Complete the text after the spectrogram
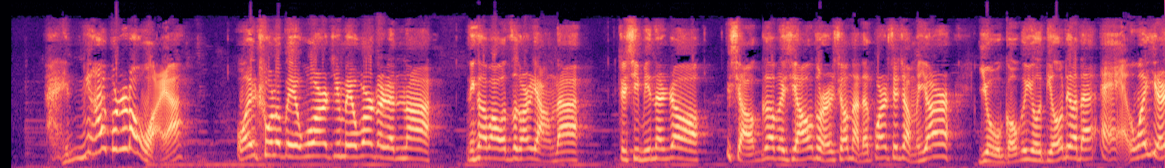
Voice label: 京腔; 大金牙

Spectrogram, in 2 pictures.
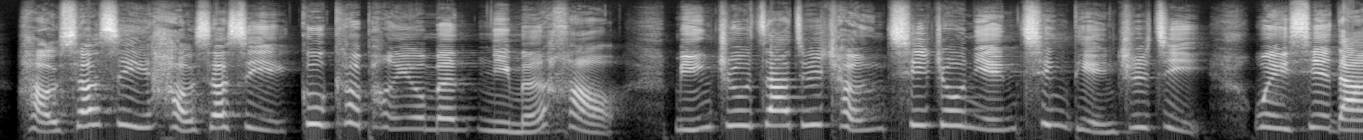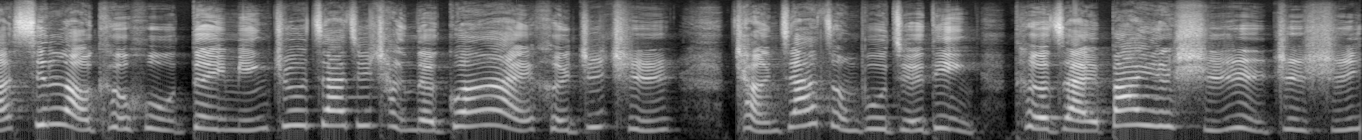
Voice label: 家具城促销

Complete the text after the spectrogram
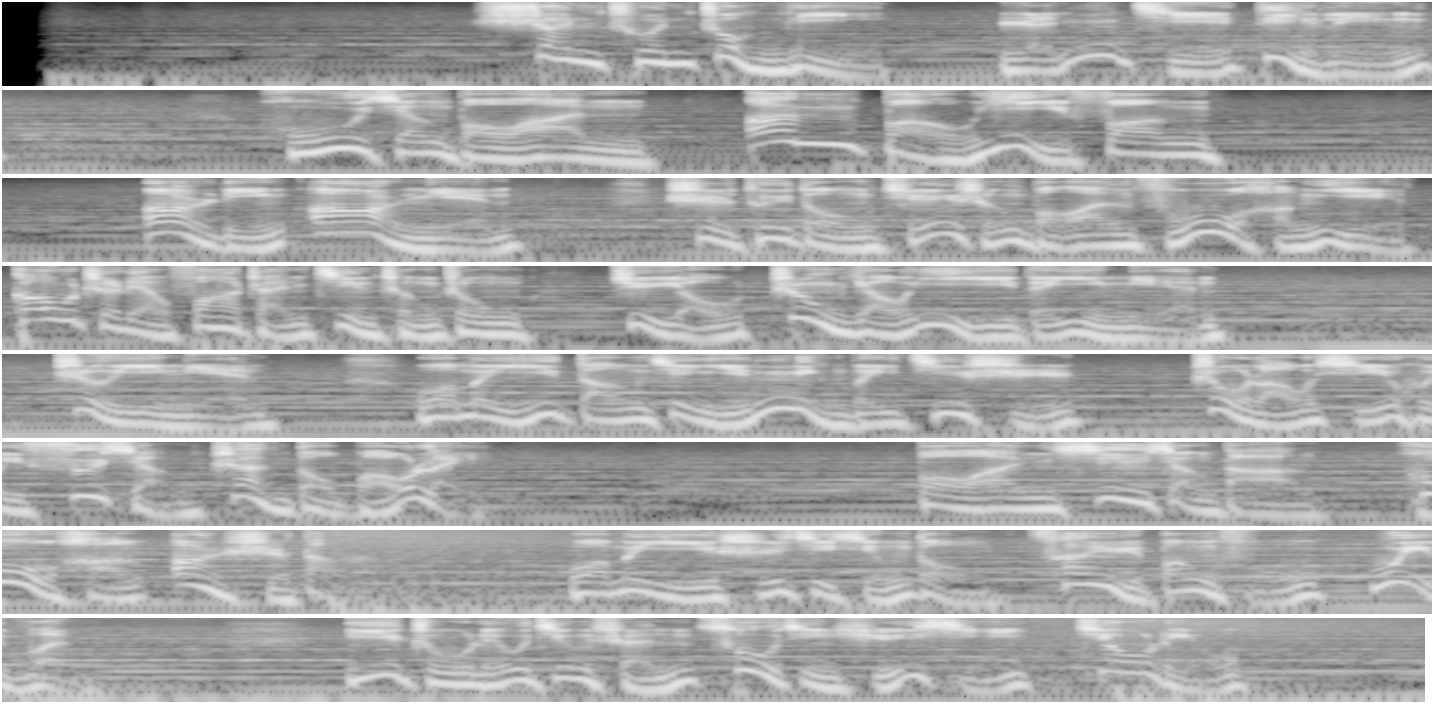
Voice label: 安保 宣传 宣传片; 湖南省保安协会理事会

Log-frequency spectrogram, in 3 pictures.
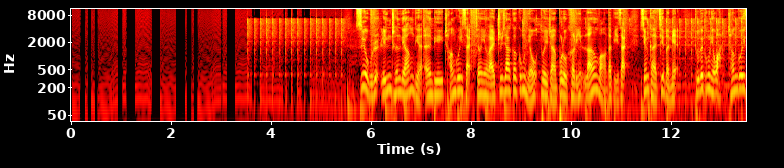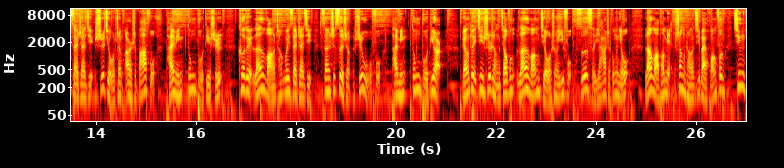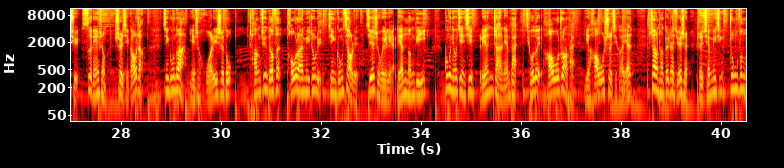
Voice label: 篮球解说

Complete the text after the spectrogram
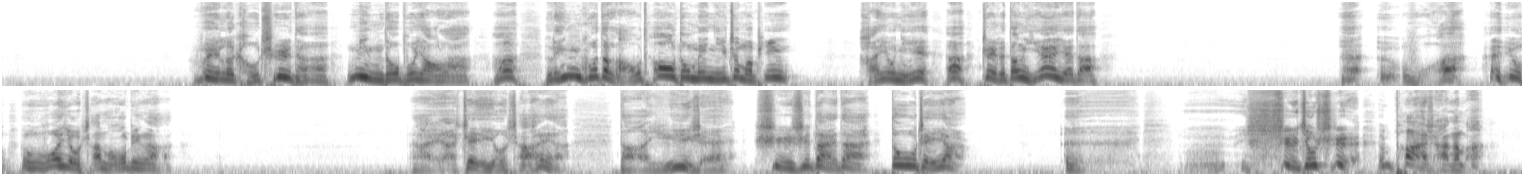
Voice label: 老年

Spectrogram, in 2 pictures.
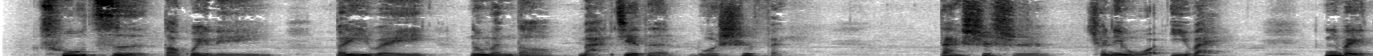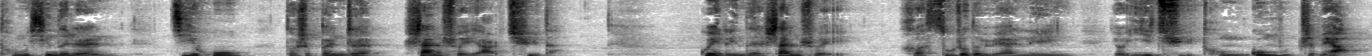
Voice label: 游记配音

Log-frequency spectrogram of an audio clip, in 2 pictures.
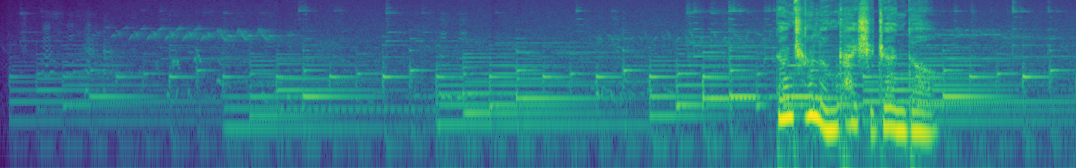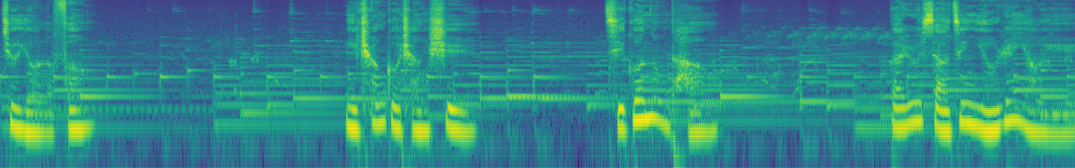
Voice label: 品牌广告 清新自然美好; 品牌广告感受城市微风清新自然美好

